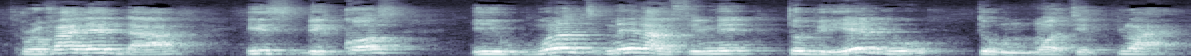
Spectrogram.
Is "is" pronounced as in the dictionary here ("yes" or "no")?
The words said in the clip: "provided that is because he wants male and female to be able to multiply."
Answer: no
